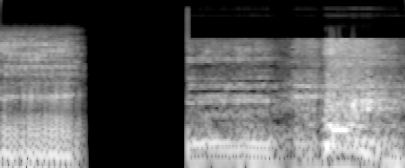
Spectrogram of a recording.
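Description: Tiger roar sound effect. The sound cuts off a little under a second in, leaves about a second of dead silence, then a second roaring sound on a duller track starts suddenly and runs on.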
